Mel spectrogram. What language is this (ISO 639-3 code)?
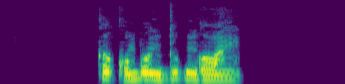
gba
